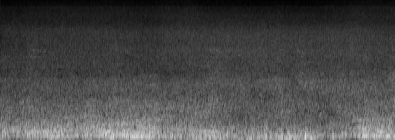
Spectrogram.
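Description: Wind buffeting the microphone of a chest-mounted camera on a moving electric wheelchair: a steady low rumble, with the chair's drive and tyres on the tarmac path mixed in.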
